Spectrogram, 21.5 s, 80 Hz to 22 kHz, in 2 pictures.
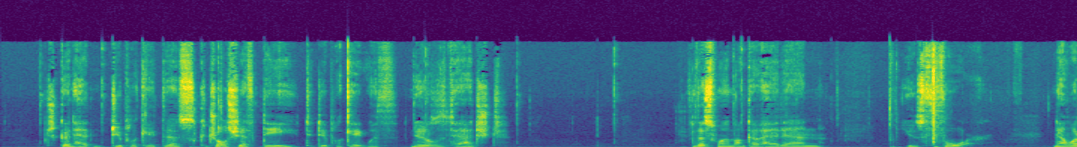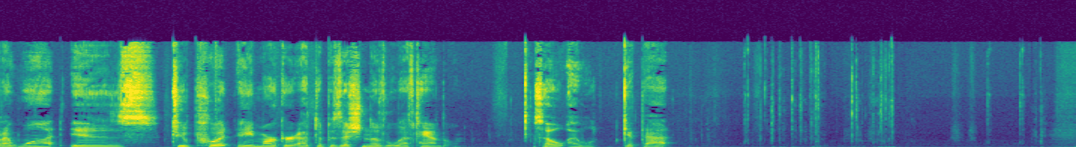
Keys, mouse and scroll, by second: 0.4 click, 2.2 ctrl+shift+d, 4.2 click, 5.2-6.2 drag, 6.7-7.3 scroll up 2, 7.3-9.3 drag, 11.0-11.9 scroll down 2, 11.9-12.8 scroll down 1, 18.2 click, 18.5 shift+a, 19.4 BackSpace, 21.0-21.5 scroll up 1.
